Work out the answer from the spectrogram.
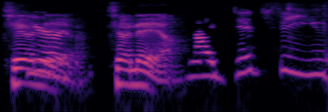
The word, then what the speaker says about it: Tierney: It's Jean it's pronounced Tierney.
